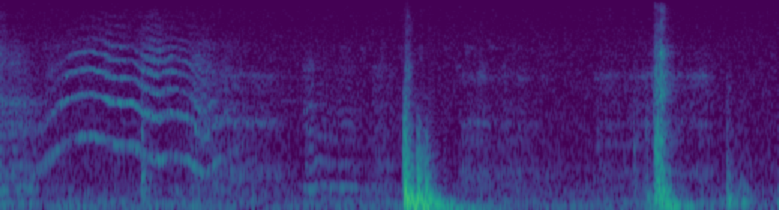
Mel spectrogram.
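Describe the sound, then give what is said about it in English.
A door creaks with a rising and falling squeal, followed by two solid thuds a couple of seconds apart as it is pushed shut, with no talking. “This is why you should keep the door closed, please.”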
